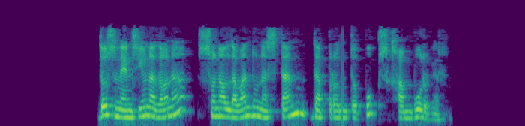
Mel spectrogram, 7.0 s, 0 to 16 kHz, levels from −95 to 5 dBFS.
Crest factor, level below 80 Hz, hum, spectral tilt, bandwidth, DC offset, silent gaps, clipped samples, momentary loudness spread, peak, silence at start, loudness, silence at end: 18 dB; -58 dBFS; none; -5 dB/octave; 8 kHz; under 0.1%; 2.59-2.63 s; under 0.1%; 8 LU; -2 dBFS; 1.3 s; -18 LUFS; 1.1 s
